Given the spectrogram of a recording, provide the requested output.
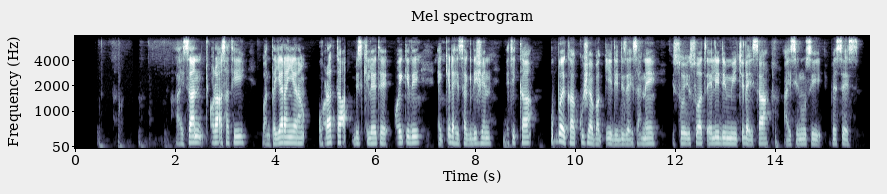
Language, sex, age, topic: Gamo, male, 18-24, government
